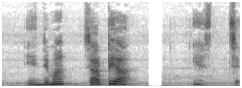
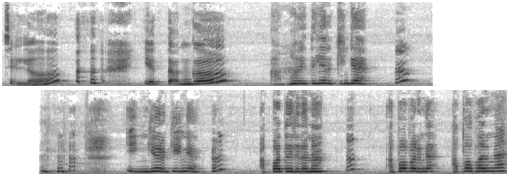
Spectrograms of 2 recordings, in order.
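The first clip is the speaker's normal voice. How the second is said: put-on baby talk; 4 semitones higher than usual. Father talks to baby in womb.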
